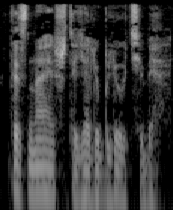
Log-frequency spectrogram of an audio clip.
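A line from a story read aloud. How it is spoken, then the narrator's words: Tender. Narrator (Russian): сказал он ласково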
